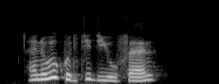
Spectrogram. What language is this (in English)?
Kabyle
